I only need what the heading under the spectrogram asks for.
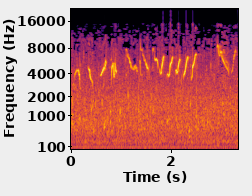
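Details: Female white-eye (pleci) sound used as a lure to provoke males into singing quickly, as in the wild: a rapid series of high, thin whistled notes sliding up and down, about three per second, over a faint hiss.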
